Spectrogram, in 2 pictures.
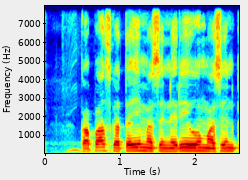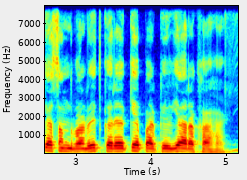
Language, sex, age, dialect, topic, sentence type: Magahi, male, 31-35, Southern, agriculture, statement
